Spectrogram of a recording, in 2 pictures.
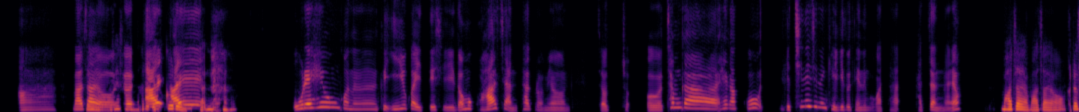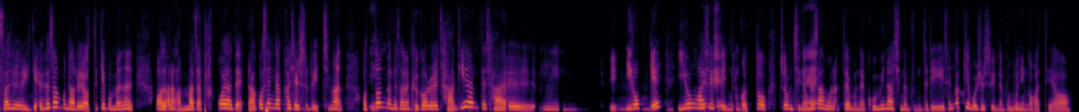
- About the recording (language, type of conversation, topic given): Korean, podcast, 회사 문화는 정말 중요한가요, 그리고 그렇게 생각하는 이유는 무엇인가요?
- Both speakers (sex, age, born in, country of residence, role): female, 35-39, South Korea, Sweden, guest; female, 55-59, South Korea, United States, host
- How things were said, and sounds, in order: other background noise; distorted speech; laugh; tapping; background speech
